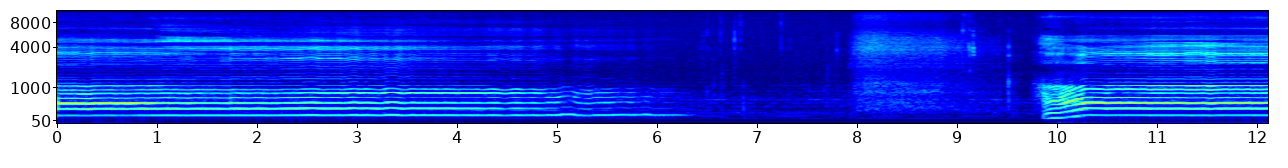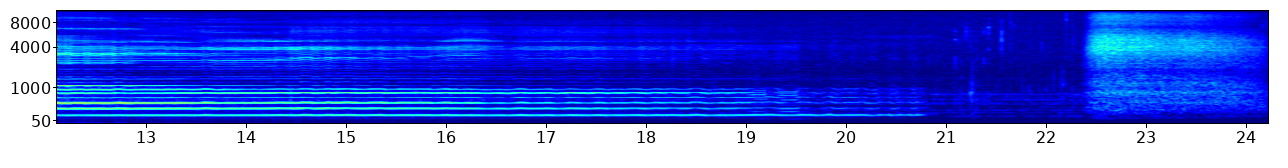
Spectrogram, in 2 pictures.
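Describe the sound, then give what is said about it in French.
A single voice chants a long, steady, low "Om" twice, each tone held for several seconds, with a deep audible breath before the second and another breath at the end. “À partir de là, on va faire juste un petit mantra homme trois fois afin d'intensifier la concentration et permettre un peu plus de lâcher prise, donc au travers de la respiration.”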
